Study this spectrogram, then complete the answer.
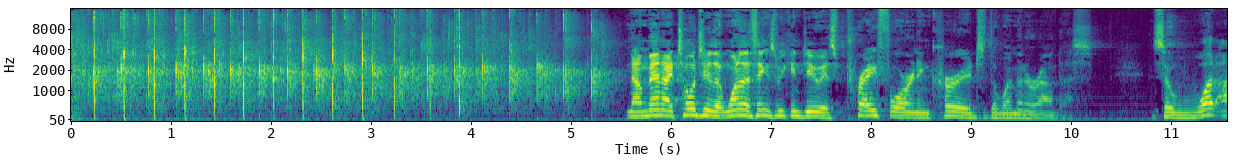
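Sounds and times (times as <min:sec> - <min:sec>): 
audience applause: 0:00.0 - 0:05.4
speech: 0:05.6 - 0:10.2, 0:10.8 - 0:11.5.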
